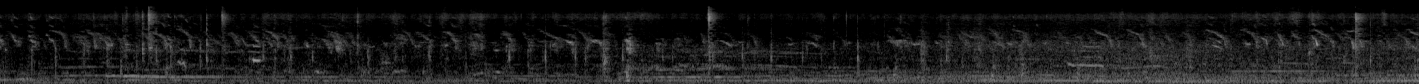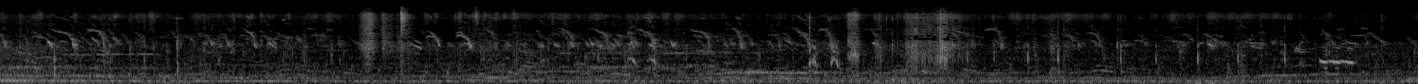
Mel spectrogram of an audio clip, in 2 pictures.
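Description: A flock of Ayam Cemani chickens clucking, with many short high chirps throughout and a few sharp clicks.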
